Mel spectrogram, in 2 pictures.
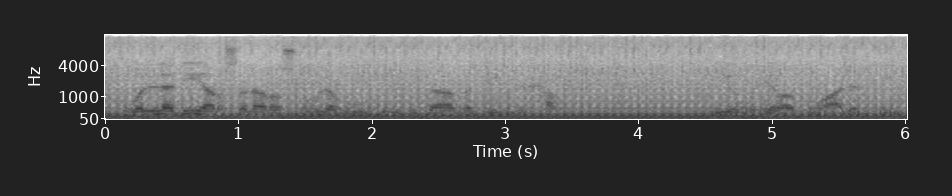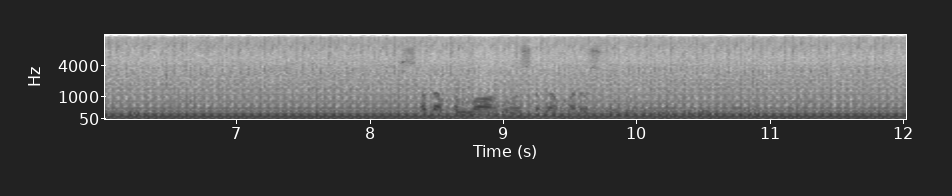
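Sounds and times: loud electrical hum: 0:00.0 - 0:12.0.

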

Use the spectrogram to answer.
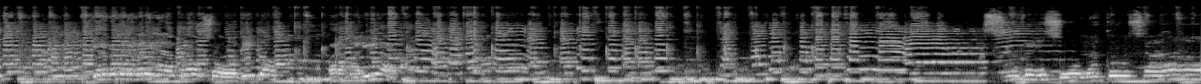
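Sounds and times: trumpet melody: 0:00.0 - 0:10.9
pulsing bass guitar notes: 0:00.0 - 0:12.0
strummed guitars: 0:00.0 - 0:12.0.

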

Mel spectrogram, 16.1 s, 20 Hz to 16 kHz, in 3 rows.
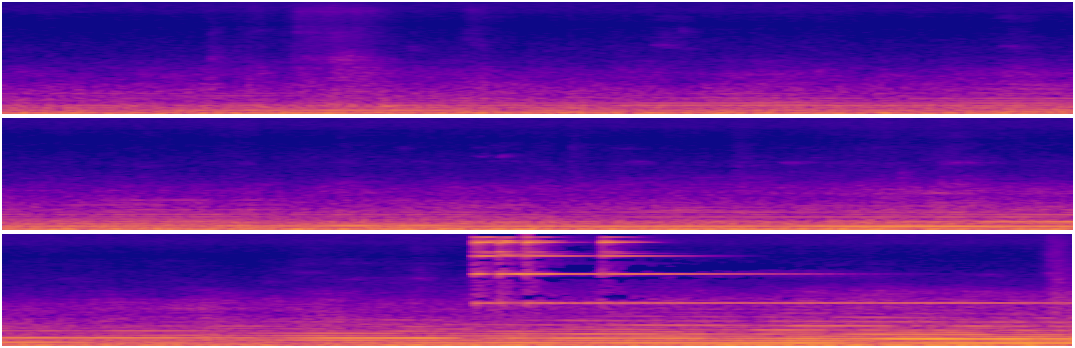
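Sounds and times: small altar bell ringing: 0:13.1 - 0:15.7.

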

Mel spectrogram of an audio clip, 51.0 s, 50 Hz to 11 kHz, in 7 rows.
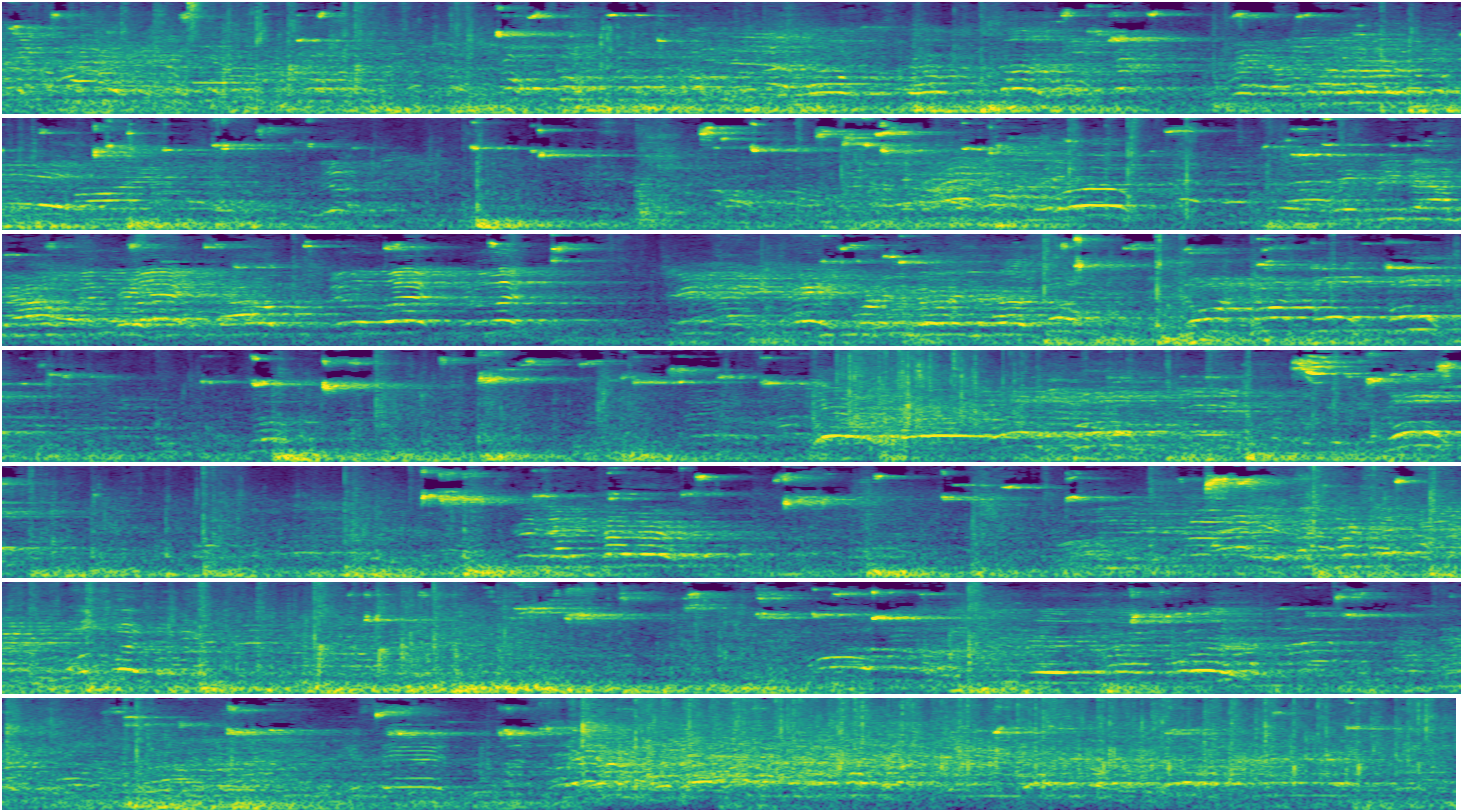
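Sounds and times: sneakers squeaking: 0:00.0 - 0:46.9, 0:48.5 - 0:51.0
basketball bouncing on hardwood: 0:04.5 - 0:05.1, 0:29.3 - 0:31.8, 0:35.7 - 0:40.4, 0:41.2 - 0:42.1.

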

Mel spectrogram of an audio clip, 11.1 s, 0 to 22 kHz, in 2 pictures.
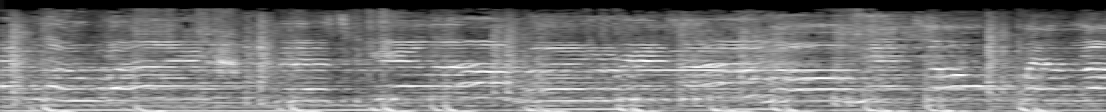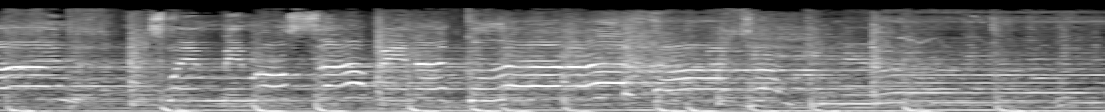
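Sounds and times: female group singing pop song: 0:00.0 - 0:11.0.

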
